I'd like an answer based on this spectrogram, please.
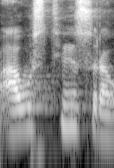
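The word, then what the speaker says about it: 아우구스티누스: 거죠 제가 요즘 이제 어거스틴 뭐 요즘 아구스티누스 발음을 하던데 그분의 고백록 굉장히 유명하죠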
